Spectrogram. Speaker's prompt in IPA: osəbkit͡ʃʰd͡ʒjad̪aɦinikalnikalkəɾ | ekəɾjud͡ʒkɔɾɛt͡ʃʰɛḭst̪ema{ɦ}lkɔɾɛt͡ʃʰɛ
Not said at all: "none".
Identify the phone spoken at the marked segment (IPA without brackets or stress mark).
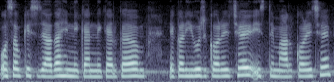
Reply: none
